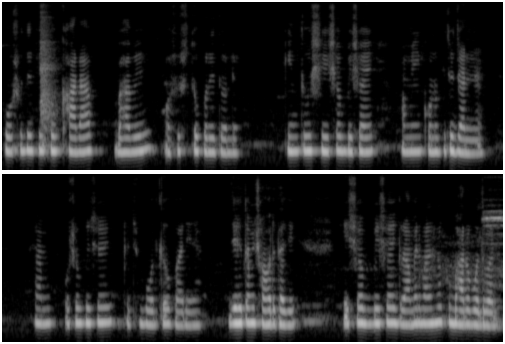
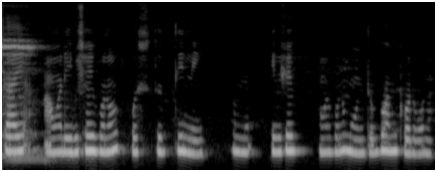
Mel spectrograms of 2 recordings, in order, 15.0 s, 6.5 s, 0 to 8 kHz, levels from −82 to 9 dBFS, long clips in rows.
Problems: constant background noise, background conversations at intervals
